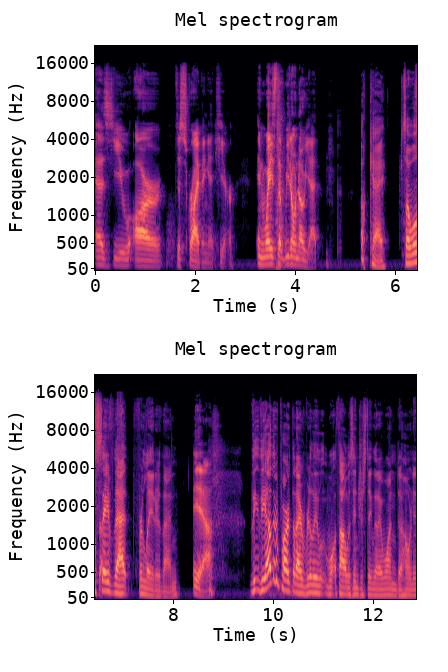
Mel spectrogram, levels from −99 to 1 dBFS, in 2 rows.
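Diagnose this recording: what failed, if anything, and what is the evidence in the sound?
Nothing seems to have gone wrong anywhere along the chain, as far as I can hear, with no audible problem at any point in this speech recording.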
